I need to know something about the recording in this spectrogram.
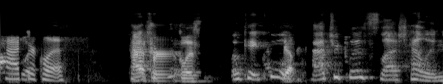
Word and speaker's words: Patroclus: Patroclus, is that how you say that? I read it in a book. That doesn't mean I know how to pronounce it. It's Patroclus.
